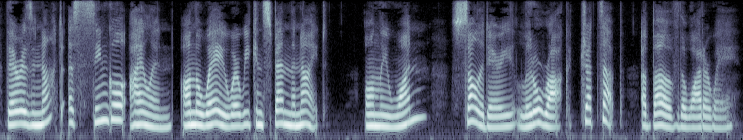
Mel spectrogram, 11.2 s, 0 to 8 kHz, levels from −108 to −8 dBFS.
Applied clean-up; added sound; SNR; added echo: none; none; none; none.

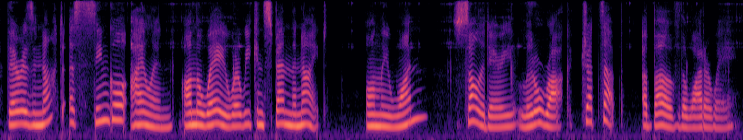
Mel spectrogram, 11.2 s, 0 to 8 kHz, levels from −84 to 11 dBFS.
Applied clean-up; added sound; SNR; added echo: neural separator model SepFormer DNS4.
